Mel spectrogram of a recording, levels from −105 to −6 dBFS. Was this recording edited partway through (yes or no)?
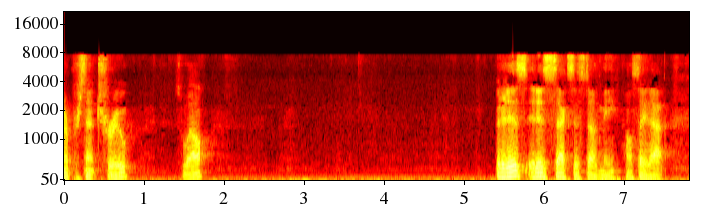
no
